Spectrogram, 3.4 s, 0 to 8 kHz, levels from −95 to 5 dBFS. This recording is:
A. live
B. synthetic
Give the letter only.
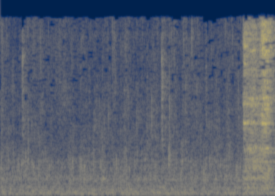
A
